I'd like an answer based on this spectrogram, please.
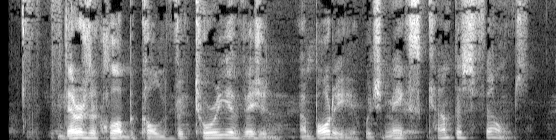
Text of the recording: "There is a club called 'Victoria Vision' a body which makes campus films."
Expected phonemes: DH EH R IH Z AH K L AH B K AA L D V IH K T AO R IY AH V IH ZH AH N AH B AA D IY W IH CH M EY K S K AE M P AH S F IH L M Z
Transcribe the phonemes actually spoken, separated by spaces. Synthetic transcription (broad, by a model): DH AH R IH Z AH K L AH B K AA L D V IH K T AO R IY AH V IH ZH AH N AH B AA D IY W IH CH M EY K S K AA M P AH S F IH L M Z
